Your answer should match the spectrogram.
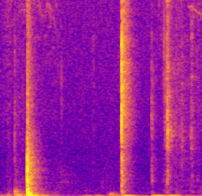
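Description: A few sharp plastic clicks and knocks from handling a laptop battery pack and a rugged laptop on a desk, the loudest about a quarter second in and another just past a second, with dull low thumps beneath.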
